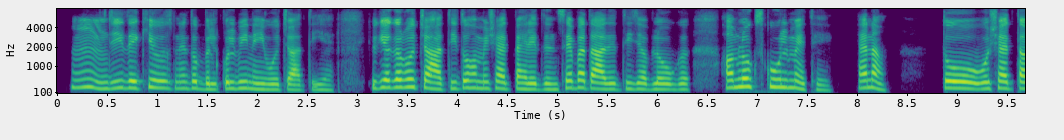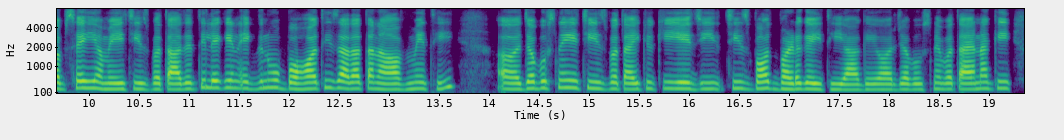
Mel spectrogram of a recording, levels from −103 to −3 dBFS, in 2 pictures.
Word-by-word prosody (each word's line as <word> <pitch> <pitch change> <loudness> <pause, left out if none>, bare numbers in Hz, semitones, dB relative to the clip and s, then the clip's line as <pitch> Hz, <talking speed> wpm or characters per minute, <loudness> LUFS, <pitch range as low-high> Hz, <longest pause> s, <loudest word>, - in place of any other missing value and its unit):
हुँ, 260 -4 -3
जी, 235 +3 -2
देखिए 240 +3 +1
उसने 230 -2 -3
तो 235 +1 0
बिल्कुल 200 +2 -2
भी 230 +1 -1
नहीं 200 -2 -1
वो 190 0 -1
चाहती 180 -1 -3
है, 180 -1 -10 0.4
क्योंकि 260 - 0
अगर 265 +1 +5
वो 275 +1 +3
चाहती 225 -5 +2
तो 250 +3 +1
हमें 235 -2 -2
शायद 225 -1 0
पहले 205 -2 +2
दिन 195 0 -4
से 245 +6 0
बता 240 -4 +4
देती 200 +1 -4
जब 200 -2 -2
लोग 195 -1 -1 0.4
हम 255 +2 +4
लोग 285 -1 +5
स्कूल 275 -2 +1
में 230 -5 0
थे, 180 - -9 0.4
है 245 - +5
ना? 250 -6 +1 0.6
तो 245 - +6 0.3
वो 215 +2 +1
शायद 225 0 +2
तब 220 -2 +4
से 240 +5 0
ही 240 0 +2
हमें 205 -3 -1
ये 205 0 +2
चीज़ 205 -2 -3
बता 195 -1 +3
देती 210 +4 -4
लेकिन 250 -1 0
एक 225 -3 -4
दिन 235 +2 -5
वो 260 0 -1
बहुत 215 0 +2
ही 255 - -6
ज़्यादा 225 -2 +4
तनाव 195 -3 +2
में 220 0 -3
थी 210 +6 -7 0.5
अ, 205 -1 +1
जब 225 0 0
उसने 240 +2 -2
ये 250 - +1
चीज़ 225 -2 -4
बताई 205 -2 0
क्योंकि 220 +1 -10
ये 220 -1 +2
जी 210 +1 -7
चीज़ 230 -4 -6
बहुत 225 +2 +2
बढ़ 205 -1 +3
गई 205 -1 +2
थी 195 -1 -4
आगे 190 +1 -4
और 190 - -3
जब 195 0 -3
उसने 195 +2 -6
बताया 200 0 +2
ना 220 +2 -1
कि 230 +2 -4
220 Hz, 230 wpm, -23 LUFS, 200-240 Hz, 0.6 s, तो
